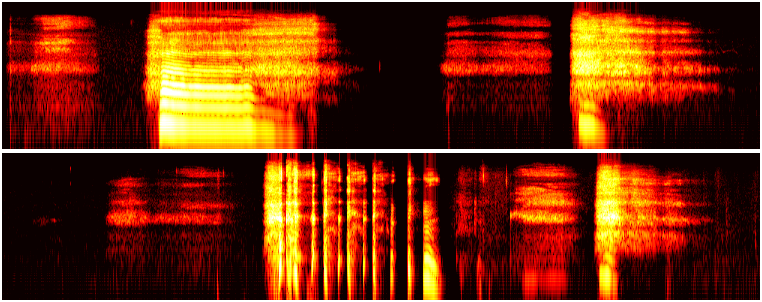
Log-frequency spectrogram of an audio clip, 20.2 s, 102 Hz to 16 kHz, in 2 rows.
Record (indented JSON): {
  "exhalation_length": "20.2 s",
  "exhalation_amplitude": 26109,
  "exhalation_signal_mean_std_ratio": 0.31,
  "survey_phase": "beta (2021-08-13 to 2022-03-07)",
  "age": "18-44",
  "gender": "Female",
  "wearing_mask": "No",
  "symptom_cough_any": true,
  "symptom_runny_or_blocked_nose": true,
  "symptom_sore_throat": true,
  "symptom_fatigue": true,
  "symptom_fever_high_temperature": true,
  "symptom_headache": true,
  "symptom_change_to_sense_of_smell_or_taste": true,
  "smoker_status": "Ex-smoker",
  "respiratory_condition_asthma": false,
  "respiratory_condition_other": false,
  "recruitment_source": "Test and Trace",
  "submission_delay": "2 days",
  "covid_test_result": "Positive",
  "covid_test_method": "RT-qPCR",
  "covid_ct_value": 23.3,
  "covid_ct_gene": "ORF1ab gene"
}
